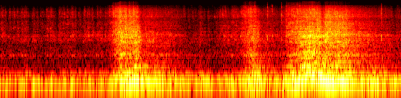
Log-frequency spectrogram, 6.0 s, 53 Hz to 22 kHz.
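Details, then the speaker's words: 1968 Camaro RS/SS, 396ci big-block V8, 4-speed manual, headers, dual exhaust with electric cutouts: deep, smooth rumble swelling cleanly on two blips with no misses or knocks. Normal engine revving. "Listen to it. It sounds awesome. It's got exhaust cutouts here."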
